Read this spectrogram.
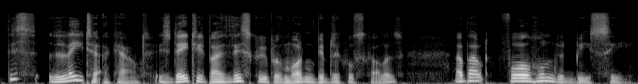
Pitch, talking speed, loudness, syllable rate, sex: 110 Hz, 160 wpm, -19 LUFS, 4.7 syllables/s, male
